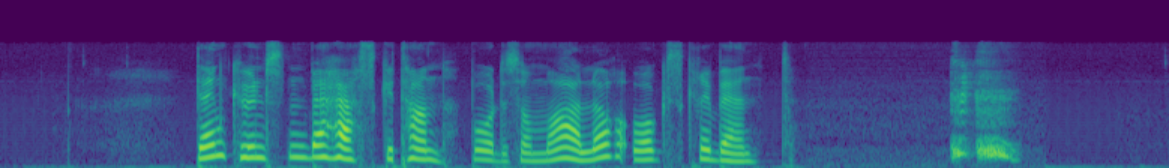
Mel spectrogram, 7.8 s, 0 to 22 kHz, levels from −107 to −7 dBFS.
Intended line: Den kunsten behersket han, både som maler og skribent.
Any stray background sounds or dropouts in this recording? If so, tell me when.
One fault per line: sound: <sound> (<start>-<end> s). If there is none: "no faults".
sound: throat clearing (6.3-6.8 s)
